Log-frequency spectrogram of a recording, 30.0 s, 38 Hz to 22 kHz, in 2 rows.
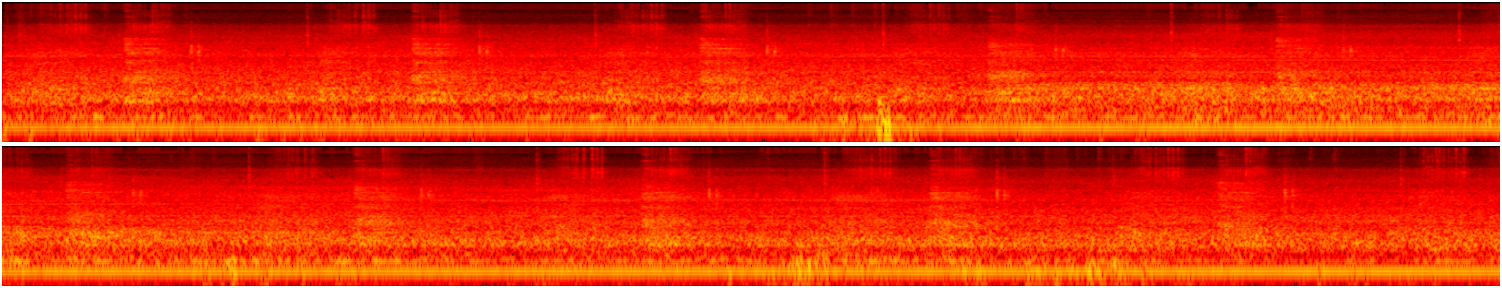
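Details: Portable non-invasive ventilator (NIPPV) running: steady machine hum and airflow hiss with soft rhythmic surges, about 21 a minute.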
